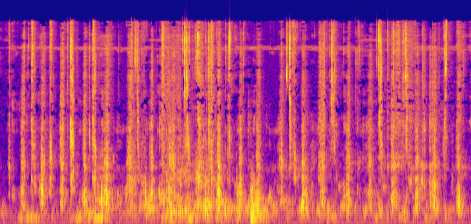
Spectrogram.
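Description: Close-up chewing of a mouthful of coleslaw: irregular wet crunching and mouth clicks.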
